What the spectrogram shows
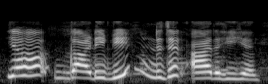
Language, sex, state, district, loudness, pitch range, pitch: Hindi, female, Chhattisgarh, Raipur, -11 LUFS, 285-405 Hz, 310 Hz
